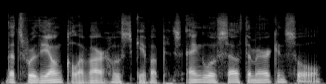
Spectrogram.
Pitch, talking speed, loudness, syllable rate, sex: 90 Hz, 255 wpm, -18 LUFS, 6.4 syllables/s, male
